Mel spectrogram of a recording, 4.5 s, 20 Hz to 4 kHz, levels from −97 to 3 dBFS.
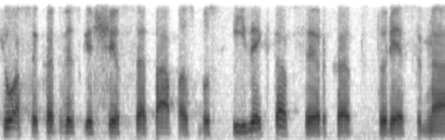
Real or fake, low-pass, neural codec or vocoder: real; 3.6 kHz; none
